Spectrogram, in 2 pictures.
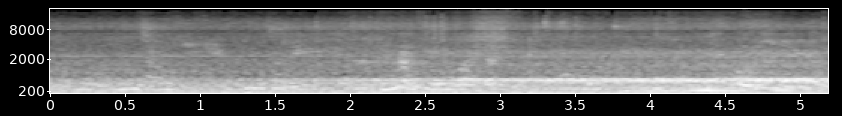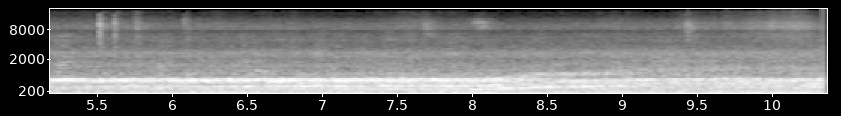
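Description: Metro train running from Exhibition Center toward Admiralty in Hong Kong: a steady low rumble and rising hum of the moving carriage, growing slightly louder, with faint, muffled voices inside the car.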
